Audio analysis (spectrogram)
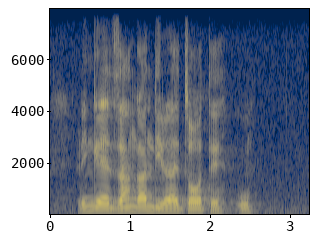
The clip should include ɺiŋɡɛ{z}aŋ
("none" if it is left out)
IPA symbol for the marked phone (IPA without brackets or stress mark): d͡z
